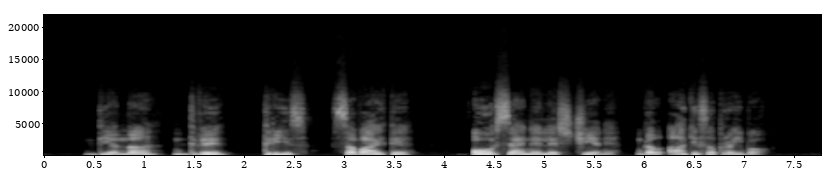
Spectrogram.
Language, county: Lithuanian, Klaipėda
